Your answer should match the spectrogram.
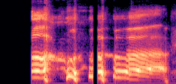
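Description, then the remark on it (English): A man's voice lets out a drawn-out, strained scream that wavers and breaks into groaning bursts, rising and falling in pitch before trailing off, imitating the monster Morgoth's dying howl as a cane sword is shoved into its skull. “And he just lets out this scream.”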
